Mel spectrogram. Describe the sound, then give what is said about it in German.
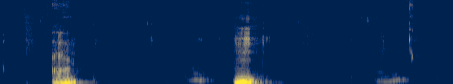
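Chewing after a hearty bite into a soft, tender, chocolatey cake, with wet smacking mouth sounds, broken by two loud voiced hums and a faint click near the end. “Wenn es jetzt gleich ein bisschen schmatzt und knirscht, dann genau, sind wir.”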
